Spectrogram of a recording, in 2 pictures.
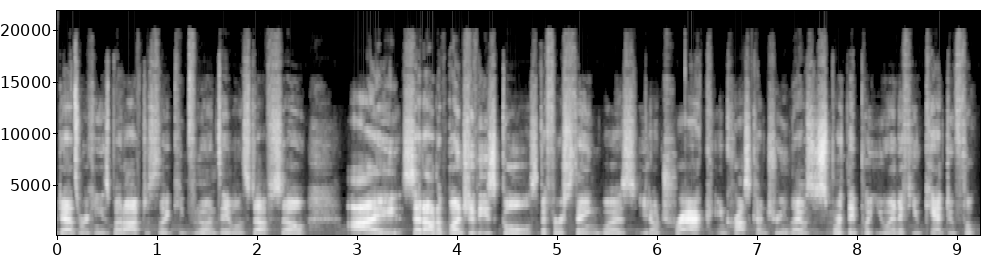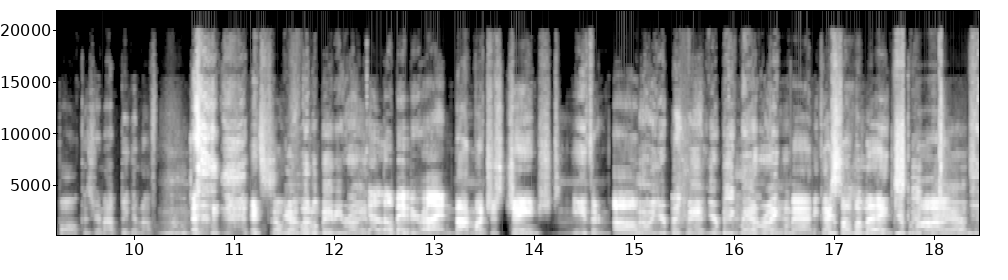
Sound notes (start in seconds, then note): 10.3 laughs; 12.6 pitched up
